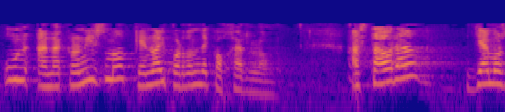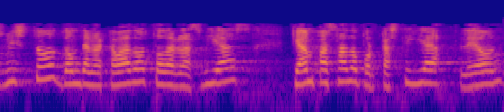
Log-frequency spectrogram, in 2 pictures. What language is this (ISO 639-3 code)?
spa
